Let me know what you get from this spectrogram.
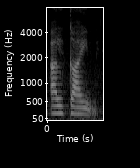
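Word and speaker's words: alkyne: इसे अल्केन, अल्कीन एंड अल्काइन, pronunciation के ध्यान रखने, अल्केन, अल्कीन ENE और अल्काइन YNE।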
